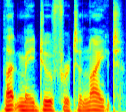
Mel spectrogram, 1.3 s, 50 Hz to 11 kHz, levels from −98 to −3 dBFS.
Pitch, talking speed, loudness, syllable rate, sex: 110 Hz, 285 wpm, -16 LUFS, 4.9 syllables/s, male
